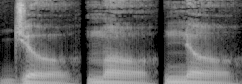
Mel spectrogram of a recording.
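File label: "jomono", concatenated syllables; Affixing experiment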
